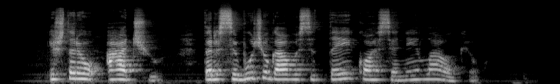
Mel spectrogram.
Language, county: Lithuanian, Vilnius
